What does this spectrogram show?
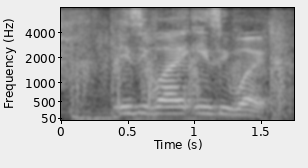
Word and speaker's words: Ehizibue: Kingsley Ehizibue, nickname Easy. Here's some help if you have problems pronouncing his surname. Ehizibue.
